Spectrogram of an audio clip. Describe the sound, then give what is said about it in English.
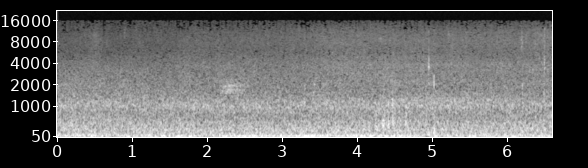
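Light rain patters steadily outdoors, a soft, even hiss with a fine crackling texture that holds at a constant level throughout, with no voices present. “Nope, it's definitely the rain.”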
